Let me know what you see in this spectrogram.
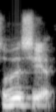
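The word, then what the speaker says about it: Cilicia: this is celestia yes celicia thank you it's not the way i would anticipate pronouncing it uh greetings we have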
